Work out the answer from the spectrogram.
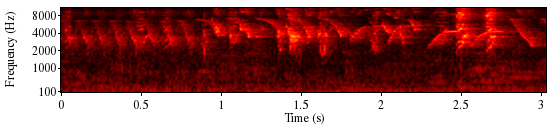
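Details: Rapid chattering song of a long-tailed shrike, played to coax other shrikes into calling: a fast, continuous stream of high twittering and slurred whistled notes, growing louder toward the end.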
